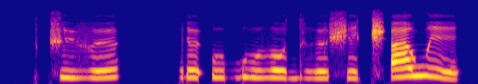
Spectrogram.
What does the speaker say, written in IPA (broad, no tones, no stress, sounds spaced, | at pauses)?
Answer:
t͡ʃ y v ø | ɾ ø ʔ u ɓ u ð o dʱ ø ʃ e t͡ʃʼ a w e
